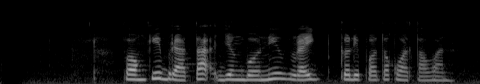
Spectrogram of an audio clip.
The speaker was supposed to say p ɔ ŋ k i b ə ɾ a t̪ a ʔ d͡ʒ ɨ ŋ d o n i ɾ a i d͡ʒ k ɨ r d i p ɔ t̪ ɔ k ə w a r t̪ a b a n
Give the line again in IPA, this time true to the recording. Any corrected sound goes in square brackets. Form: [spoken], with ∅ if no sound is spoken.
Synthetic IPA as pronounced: p ɔ ŋ k i b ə ɾ a t̪ a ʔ d͡ʒ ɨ ŋ [b] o n i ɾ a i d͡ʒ k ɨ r d i p ɔ t̪ ɔ k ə w a r t̪ a [w] a n

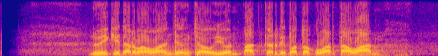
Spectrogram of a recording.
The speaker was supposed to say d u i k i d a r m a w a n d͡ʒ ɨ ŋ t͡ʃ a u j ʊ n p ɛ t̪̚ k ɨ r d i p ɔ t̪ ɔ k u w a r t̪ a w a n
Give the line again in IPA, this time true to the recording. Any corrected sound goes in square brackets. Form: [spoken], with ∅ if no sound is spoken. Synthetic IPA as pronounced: d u i k i d a r m a w a n d͡ʒ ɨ ŋ t͡ʃ a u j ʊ n p [a] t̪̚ k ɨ r d i p ɔ t̪ ɔ k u w a r t̪ a w a n

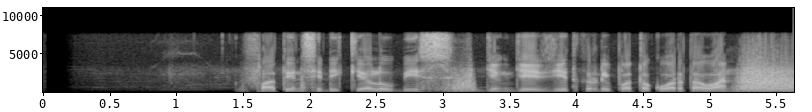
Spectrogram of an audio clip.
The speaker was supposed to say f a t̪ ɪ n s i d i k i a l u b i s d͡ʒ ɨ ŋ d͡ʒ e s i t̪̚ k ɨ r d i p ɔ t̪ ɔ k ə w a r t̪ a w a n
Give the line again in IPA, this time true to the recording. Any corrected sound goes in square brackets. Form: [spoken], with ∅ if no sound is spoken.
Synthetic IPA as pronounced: f a t̪ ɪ n s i d i k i a l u b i s d͡ʒ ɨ ŋ d͡ʒ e [z] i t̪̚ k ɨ r d i p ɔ t̪ ɔ k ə w a r t̪ a w a n

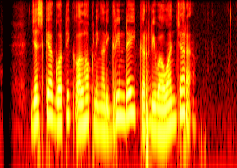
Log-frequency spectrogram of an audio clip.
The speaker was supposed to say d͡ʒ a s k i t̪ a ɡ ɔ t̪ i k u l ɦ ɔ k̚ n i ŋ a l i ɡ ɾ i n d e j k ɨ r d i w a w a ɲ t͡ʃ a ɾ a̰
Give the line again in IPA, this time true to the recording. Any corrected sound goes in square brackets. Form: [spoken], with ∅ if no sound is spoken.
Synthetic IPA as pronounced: d͡ʒ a s k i [∅] a ɡ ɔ t̪ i k [ɔ] l ɦ ɔ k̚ n i ŋ a l i ɡ ɾ i n d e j k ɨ r d i w a w a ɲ t͡ʃ a ɾ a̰

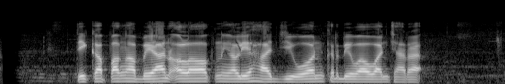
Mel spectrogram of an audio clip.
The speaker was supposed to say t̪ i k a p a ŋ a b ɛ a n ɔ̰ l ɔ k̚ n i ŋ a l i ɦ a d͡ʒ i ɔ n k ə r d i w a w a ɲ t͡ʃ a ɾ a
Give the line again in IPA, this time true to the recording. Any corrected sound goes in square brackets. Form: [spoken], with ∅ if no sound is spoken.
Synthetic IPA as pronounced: t̪ i k a p a ŋ a b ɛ a n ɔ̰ l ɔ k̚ n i ŋ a l i ɦ a d͡ʒ i ɔ n k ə r d i w a w a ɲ t͡ʃ a ɾ a

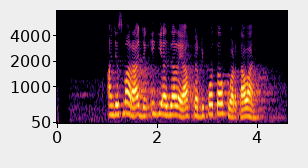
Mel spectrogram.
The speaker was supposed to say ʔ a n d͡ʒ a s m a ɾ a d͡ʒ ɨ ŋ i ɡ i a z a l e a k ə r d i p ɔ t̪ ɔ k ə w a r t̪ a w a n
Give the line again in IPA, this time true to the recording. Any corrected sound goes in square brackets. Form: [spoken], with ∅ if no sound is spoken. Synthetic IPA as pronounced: ʔ a [ɲ] d͡ʒ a s m a ɾ a d͡ʒ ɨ ŋ i ɡ i a z a l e a k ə r d i p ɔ t̪ ɔ k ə w a r t̪ a w a n

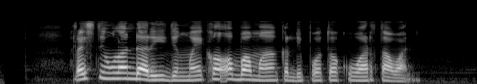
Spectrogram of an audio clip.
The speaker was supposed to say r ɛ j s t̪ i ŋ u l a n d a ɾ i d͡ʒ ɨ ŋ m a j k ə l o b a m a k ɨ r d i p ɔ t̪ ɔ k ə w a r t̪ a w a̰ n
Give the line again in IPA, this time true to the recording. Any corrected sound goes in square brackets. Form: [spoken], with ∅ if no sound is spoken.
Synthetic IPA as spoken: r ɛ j s t̪ i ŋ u l a n d a ɾ i d͡ʒ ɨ ŋ m a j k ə l o b a m a k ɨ r d i p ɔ t̪ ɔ k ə w a r t̪ a w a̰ n

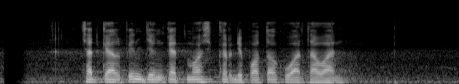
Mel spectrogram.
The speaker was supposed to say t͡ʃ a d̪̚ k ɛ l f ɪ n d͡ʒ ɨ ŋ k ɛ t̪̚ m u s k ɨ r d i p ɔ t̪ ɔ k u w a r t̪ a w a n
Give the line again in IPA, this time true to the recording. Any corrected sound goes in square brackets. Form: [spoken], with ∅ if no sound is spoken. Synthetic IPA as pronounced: t͡ʃ a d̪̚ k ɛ l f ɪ n d͡ʒ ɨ ŋ k ɛ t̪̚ m [ɔ] s k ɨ r d i p ɔ t̪ ɔ k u w a r t̪ a w a n

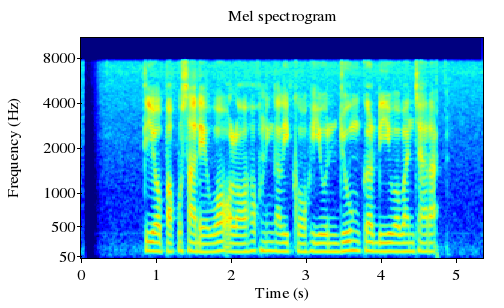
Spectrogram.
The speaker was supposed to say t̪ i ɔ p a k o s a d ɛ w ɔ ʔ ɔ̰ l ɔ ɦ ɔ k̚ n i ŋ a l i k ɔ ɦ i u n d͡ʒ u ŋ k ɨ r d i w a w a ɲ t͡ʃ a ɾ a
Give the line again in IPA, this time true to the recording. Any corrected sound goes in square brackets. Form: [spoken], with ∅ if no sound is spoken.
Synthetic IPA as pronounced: t̪ i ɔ p a k [u] s a d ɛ w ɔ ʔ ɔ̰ l ɔ ɦ ɔ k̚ n i ŋ a l i k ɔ ɦ i u n d͡ʒ u ŋ k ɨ r d i w a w a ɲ t͡ʃ a ɾ a

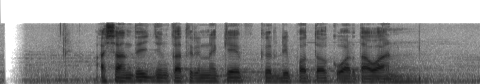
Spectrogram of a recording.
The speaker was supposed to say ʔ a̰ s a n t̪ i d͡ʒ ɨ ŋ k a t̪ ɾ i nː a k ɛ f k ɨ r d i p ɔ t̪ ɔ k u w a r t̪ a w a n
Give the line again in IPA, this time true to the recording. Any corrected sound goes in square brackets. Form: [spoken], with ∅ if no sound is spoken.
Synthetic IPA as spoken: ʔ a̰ s a n t̪ i d͡ʒ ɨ ŋ k a t̪ ɾ i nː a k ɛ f k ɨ r d i p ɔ t̪ ɔ k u w a r t̪ a w a n

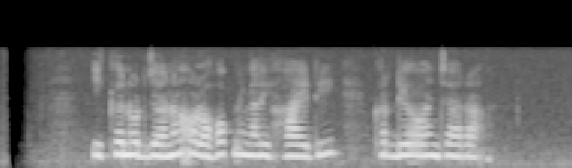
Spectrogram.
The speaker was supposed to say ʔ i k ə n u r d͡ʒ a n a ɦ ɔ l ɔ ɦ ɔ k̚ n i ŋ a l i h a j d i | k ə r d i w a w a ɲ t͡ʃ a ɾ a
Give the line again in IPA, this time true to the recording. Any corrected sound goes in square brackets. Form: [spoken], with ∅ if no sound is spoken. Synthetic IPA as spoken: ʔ i k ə n u r d͡ʒ a n a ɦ ɔ l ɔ ɦ ɔ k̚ n i ŋ a l i h a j d i | k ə r d i w a w a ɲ t͡ʃ a ɾ a

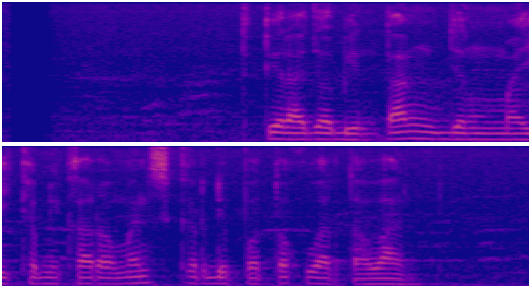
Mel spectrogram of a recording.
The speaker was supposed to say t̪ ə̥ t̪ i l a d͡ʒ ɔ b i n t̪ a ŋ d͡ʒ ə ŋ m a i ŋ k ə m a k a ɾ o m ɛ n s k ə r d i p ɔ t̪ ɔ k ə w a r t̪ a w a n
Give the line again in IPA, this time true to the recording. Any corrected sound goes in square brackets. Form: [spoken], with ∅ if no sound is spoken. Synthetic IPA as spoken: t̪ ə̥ t̪ i [ɾ] a d͡ʒ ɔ b i n t̪ a ŋ d͡ʒ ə ŋ m a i [∅] k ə m [i] k a ɾ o m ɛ n s k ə r d i p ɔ t̪ ɔ k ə w a r t̪ a w a n

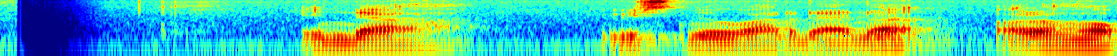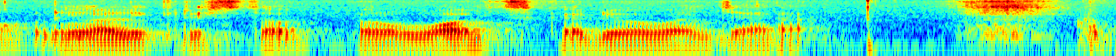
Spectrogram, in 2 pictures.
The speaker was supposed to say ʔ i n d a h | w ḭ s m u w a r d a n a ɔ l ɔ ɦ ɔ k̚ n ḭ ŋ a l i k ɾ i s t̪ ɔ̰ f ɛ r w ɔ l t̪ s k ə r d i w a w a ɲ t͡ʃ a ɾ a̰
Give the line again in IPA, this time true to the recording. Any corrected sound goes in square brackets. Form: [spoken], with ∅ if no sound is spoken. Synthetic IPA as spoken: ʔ i n d a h | w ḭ s [n] u w a r d a n a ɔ l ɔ ɦ ɔ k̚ n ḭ ŋ a l i k ɾ i s t̪ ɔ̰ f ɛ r w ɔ l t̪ s k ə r d i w a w a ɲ t͡ʃ a ɾ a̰

